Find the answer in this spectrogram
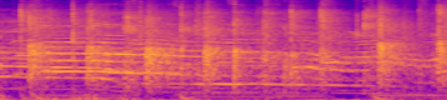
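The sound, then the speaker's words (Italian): Applause follows a counting game on a children's radio show: a run of sharp, fairly loud claps over a steady tonal musical sound, lasting about two seconds. “Applauso!”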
